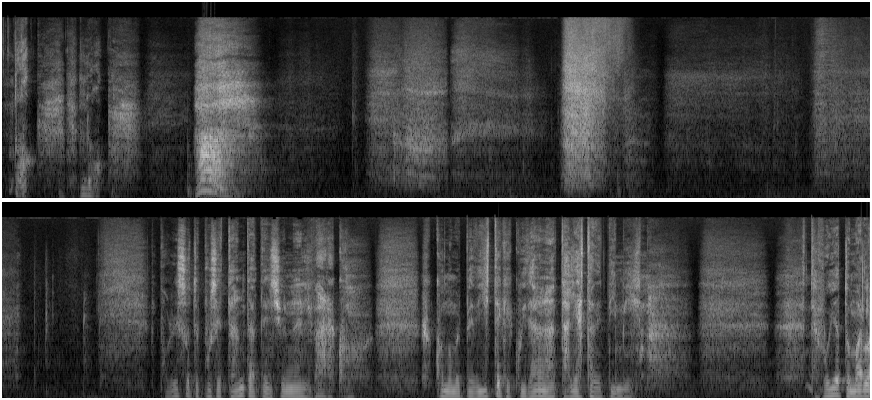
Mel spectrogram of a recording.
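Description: A man speaks angrily, raising his voice.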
